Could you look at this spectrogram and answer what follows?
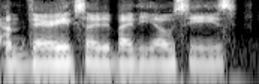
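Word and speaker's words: Thee Oh Sees: I don't even know if you're supposed to say it that way or the OC. Okay, it's the OCs. Yeah. Okay, and it's spelled odd. Yeah, it's like it's spelled the and then OH and then SEES. And the is THEE.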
